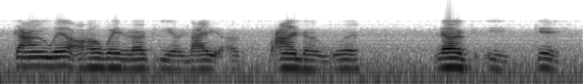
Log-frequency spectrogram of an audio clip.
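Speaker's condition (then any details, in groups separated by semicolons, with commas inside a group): Cerebral palsy; affects speech, talks differently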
